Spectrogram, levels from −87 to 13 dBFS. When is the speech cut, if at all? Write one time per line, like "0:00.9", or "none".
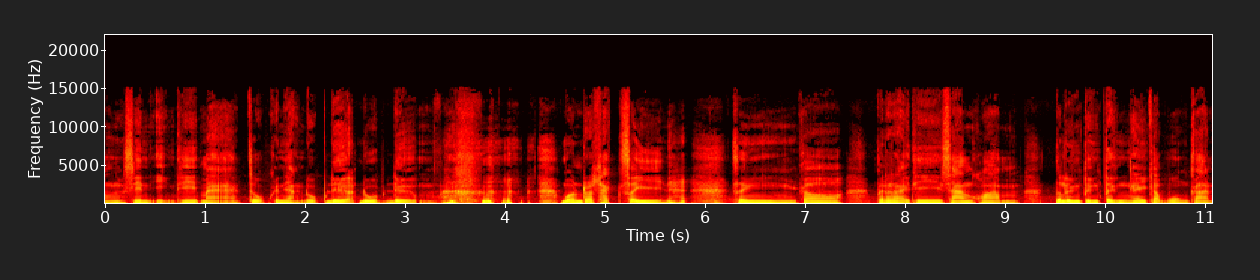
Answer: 0:02.5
